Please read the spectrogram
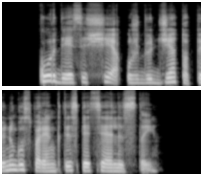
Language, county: Lithuanian, Vilnius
